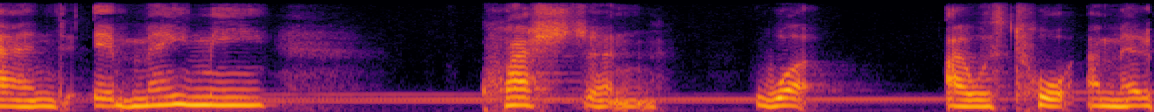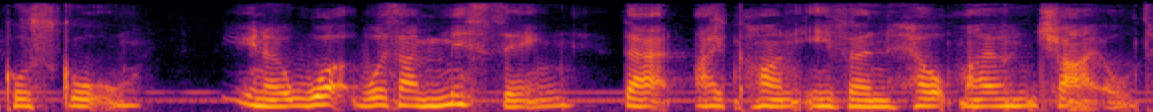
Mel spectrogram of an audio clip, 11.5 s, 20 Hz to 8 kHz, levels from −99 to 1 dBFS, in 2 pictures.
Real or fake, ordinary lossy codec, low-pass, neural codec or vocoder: real; AAC, 32 kbps; 7.2 kHz; none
